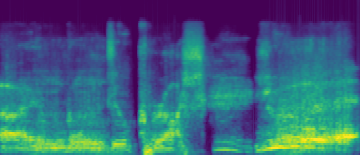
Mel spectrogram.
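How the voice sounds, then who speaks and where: A man puts on a guttural character voice. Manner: menacing.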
